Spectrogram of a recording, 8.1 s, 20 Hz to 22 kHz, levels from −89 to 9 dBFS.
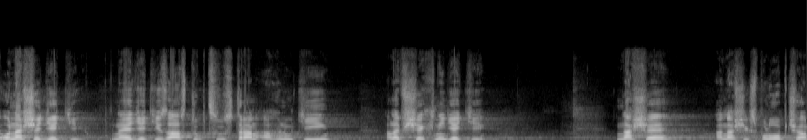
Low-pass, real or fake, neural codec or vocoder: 14.4 kHz; real; none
